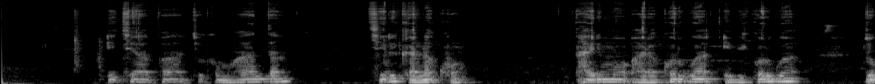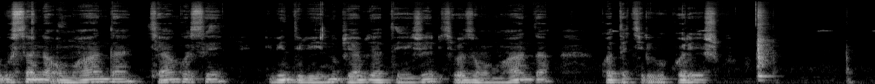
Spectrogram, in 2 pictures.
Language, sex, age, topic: Kinyarwanda, male, 18-24, government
